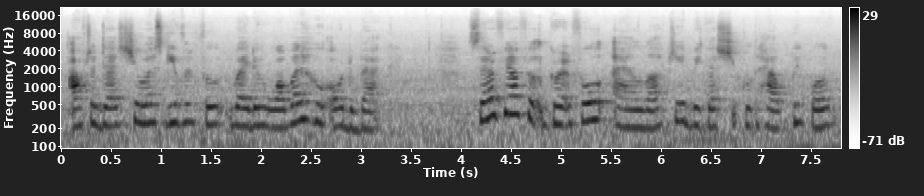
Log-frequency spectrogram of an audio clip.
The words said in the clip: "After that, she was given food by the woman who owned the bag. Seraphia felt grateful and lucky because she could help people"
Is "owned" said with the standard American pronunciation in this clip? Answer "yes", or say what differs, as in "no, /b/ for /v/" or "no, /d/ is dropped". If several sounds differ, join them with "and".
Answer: no, /n/ is dropped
